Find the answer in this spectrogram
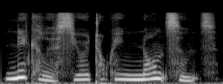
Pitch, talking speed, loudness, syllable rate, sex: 230 Hz, 135 wpm, -16 LUFS, 5.2 syllables/s, female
